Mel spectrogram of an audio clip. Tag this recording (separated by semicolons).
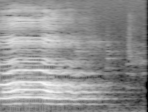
ooo; stephanie; vocal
